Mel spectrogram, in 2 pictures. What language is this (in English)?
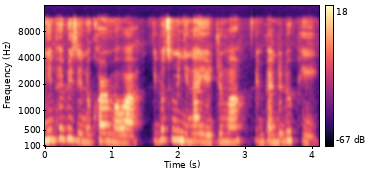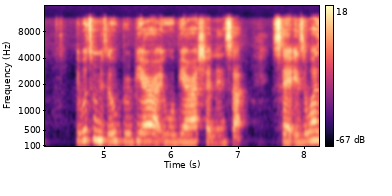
Akan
